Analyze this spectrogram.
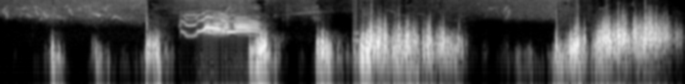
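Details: Southern screamer calling with loud, rough bursts that build into longer harsh screams, while a thin, wavering whistle briefly overlaps near the start.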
